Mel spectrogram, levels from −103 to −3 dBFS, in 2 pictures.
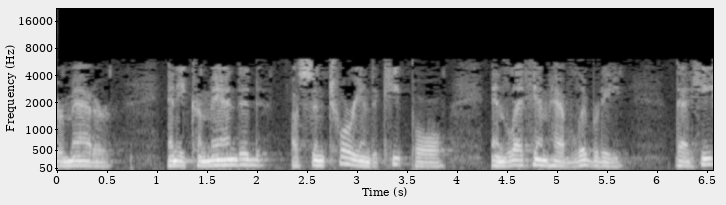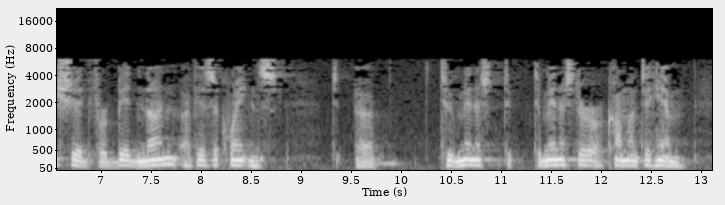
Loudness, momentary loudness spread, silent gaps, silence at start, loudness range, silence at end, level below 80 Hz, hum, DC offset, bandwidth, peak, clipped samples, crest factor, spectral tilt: -18 LUFS; 12 LU; none; 0 s; 2 LU; 0.25 s; -50 dBFS; none; under 0.1%; 6.4 kHz; -2 dBFS; under 0.1%; 16 dB; -6.5 dB/octave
